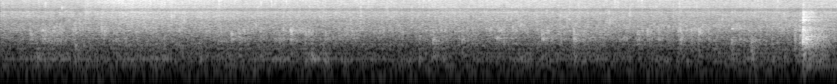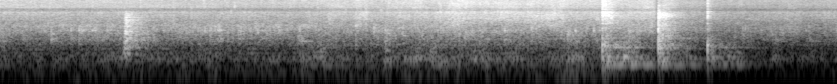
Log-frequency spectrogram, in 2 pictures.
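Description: Sliced onions sizzling steadily in hot oil in an aluminium kadhai. There are two sharp knocks around the middle as chopped tomatoes are tipped in. Near the end a metal spatula scrapes and clatters against the pan as the mix is stirred.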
